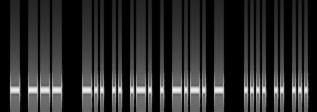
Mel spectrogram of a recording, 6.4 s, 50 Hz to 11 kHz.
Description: Morse code, heard as a keyed tone, about 21 wpm, 700 Hz. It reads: TO DIRECT HIS
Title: Sentences from Top 1000 Words - Review Part 2 - 20wpm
